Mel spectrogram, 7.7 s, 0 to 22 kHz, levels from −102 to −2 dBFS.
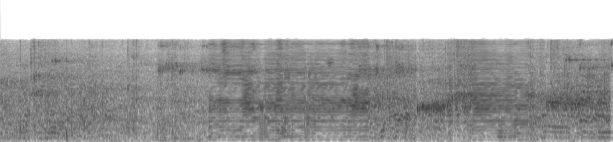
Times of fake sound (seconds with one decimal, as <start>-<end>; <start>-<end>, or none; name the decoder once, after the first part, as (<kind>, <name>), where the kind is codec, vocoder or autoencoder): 2.6-4.6 (vocoder, HiFi-GAN); 5.9-6.6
